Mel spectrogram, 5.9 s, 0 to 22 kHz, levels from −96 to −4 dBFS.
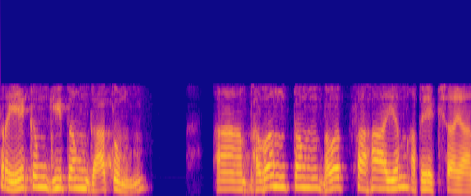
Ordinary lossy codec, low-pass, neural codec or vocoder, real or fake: none; 3.6 kHz; codec, 16 kHz, 16 kbps, FunCodec, trained on Chinese and English, 50 frames a second; fake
